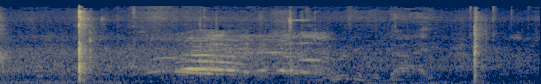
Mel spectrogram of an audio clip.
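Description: A single sharp pop of a baseball about half a second in, followed by a drawn-out shouted call, then a fainter pop near the end.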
